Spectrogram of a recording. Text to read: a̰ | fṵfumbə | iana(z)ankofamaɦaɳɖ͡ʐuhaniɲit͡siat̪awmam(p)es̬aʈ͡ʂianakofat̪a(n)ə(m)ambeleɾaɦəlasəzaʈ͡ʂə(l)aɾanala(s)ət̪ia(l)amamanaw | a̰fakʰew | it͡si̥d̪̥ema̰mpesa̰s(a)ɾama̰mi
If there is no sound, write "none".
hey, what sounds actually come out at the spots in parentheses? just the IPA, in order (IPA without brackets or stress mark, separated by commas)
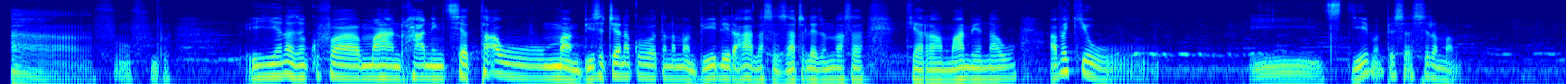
z, b, n, m, l, s, ɾ, i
